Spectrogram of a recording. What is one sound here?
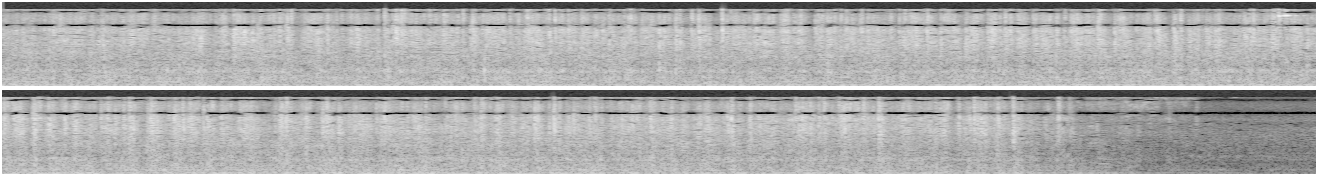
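Rotating brushes scrub against a car's body.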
